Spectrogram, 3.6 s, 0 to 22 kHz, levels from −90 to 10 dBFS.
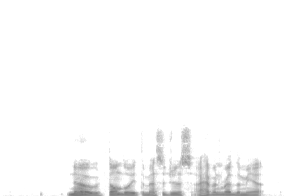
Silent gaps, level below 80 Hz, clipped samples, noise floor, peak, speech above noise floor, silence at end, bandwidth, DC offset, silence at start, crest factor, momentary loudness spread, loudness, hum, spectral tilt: none; -76 dBFS; under 0.1%; -78 dBFS; -26 dBFS; 35 dB; 0.3 s; 8 kHz; under 0.1%; 0.85 s; 18 dB; 8 LU; -44 LUFS; none; -6 dB/octave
